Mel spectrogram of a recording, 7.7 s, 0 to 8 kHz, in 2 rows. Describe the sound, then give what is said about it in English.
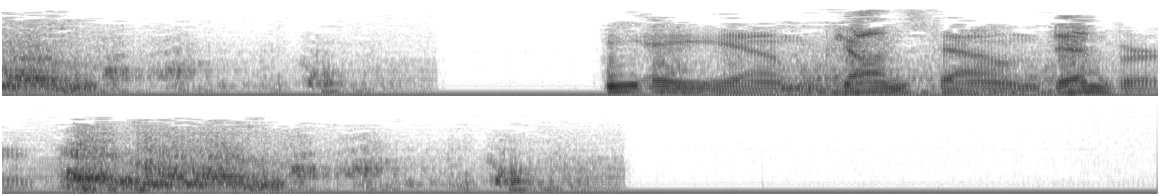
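A man's voice announces the station ident for The Lion, KHNC 1360 AM, Johnstown, Denver, and a loud lion roar swells under and through the announcement before the audio cuts to silence. “This is The Lion, KHNC 1360 AM, Johnstown, Denver.”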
